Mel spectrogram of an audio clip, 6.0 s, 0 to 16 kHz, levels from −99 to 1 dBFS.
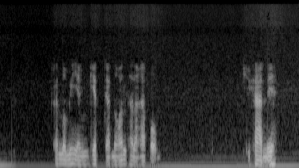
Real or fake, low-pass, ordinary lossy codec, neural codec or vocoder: real; 14.4 kHz; MP3, 64 kbps; none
